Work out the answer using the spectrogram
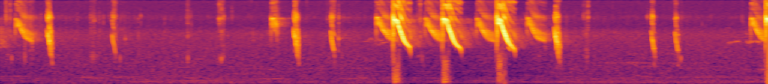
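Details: Repeated short high chips and thin notes lead into a burst of loud, steeply falling whistled sweeps from a mi dat bird, three to four in close succession, before the song thins back to scattered chips.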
